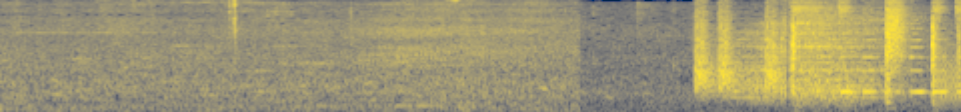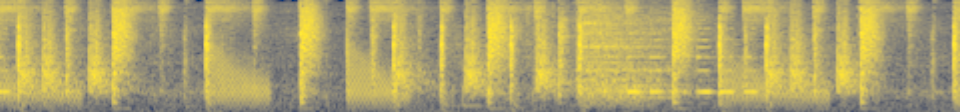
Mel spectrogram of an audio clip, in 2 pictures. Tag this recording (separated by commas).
Music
